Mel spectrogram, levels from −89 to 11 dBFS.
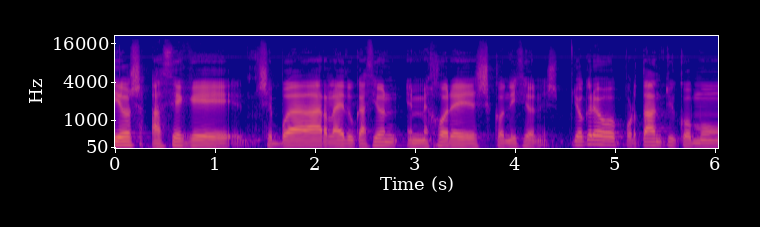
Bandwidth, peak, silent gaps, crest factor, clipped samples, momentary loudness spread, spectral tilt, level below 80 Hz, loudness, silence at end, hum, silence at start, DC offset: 19 kHz; -14 dBFS; none; 22 dB; under 0.1%; 11 LU; -4 dB/octave; -80 dBFS; -36 LUFS; 0 s; none; 0 s; under 0.1%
